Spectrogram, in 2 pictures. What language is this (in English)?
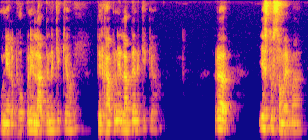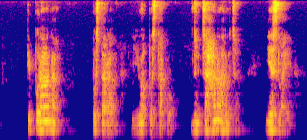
Nepali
